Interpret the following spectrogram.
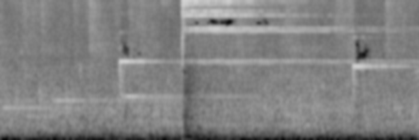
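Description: Live instrumental music from keyboard and percussion, with bright struck bell-like notes about every two seconds and a shimmering chime stroke near the middle, over a steady background hiss.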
